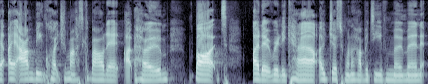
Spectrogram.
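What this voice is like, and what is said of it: Congested voice from a cold. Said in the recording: “I have a cold, so if I sound a bit weird”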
